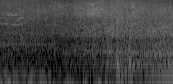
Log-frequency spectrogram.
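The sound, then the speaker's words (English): A steady low rumble of an empty train rolling along the tracks, with a constant mechanical drone and hiss filling the background. No voices are heard. “The whole train's empty.”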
